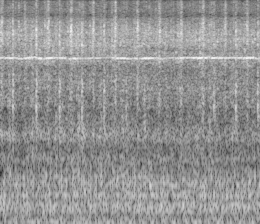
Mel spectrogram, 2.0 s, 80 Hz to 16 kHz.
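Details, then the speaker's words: Roughly 60-year-old Ford Galaxie V8, hot, at idle: a lumpy low beat with a slight tap and a steady airy hiss on top, an intake vacuum leak whose location is not yet found. "Yeah, we got we definitely got a we got a vacuum leak somewhere."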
